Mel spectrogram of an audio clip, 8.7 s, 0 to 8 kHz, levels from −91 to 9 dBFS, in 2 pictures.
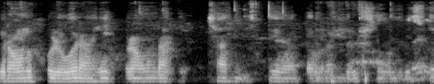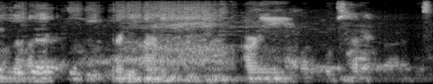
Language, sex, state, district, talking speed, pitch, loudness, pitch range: Marathi, male, Maharashtra, Dhule, 120 wpm, 115 Hz, -19 LUFS, 110-115 Hz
